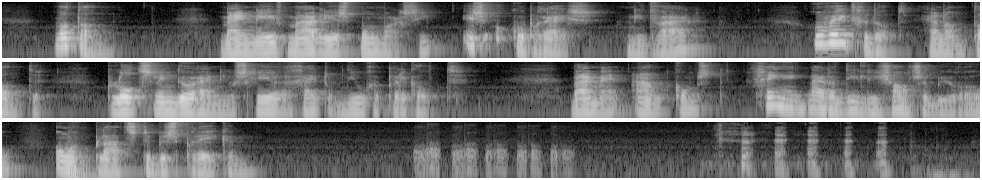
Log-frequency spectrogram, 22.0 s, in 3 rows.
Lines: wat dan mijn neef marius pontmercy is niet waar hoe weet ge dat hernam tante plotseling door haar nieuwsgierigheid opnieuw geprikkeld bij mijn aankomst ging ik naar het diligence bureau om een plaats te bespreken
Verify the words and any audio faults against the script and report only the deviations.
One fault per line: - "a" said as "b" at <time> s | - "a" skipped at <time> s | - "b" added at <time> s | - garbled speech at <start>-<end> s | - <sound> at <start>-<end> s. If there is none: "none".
- "ook op reis" added at 3.7 s
- laugh at 17.8-19.0 s
- laugh at 19.9-21.4 s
